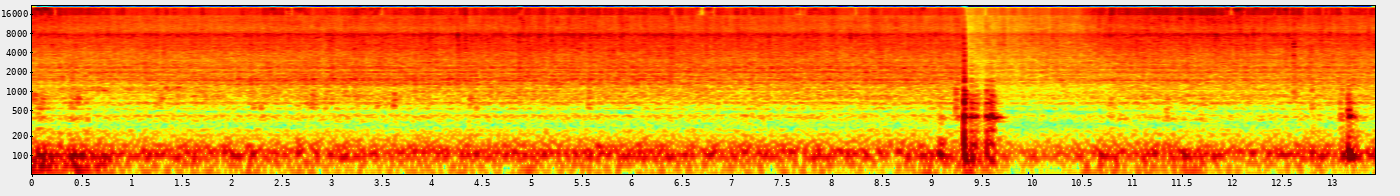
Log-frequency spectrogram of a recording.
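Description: Two chopped onions' worth frying in a pan, a steady, even sizzle with a soft hissing wash throughout, broken by a brief clatter near the end.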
